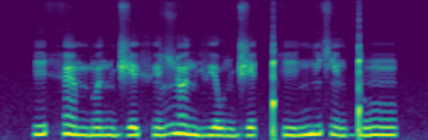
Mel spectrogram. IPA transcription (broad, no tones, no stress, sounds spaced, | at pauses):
i h ɛ̃ m b œ̃ n d͡ʒ e fʲ ɐ̃ ɮ œ̃ n vʲ ɐ w n d͡ʒ e ǃʰ i ŋ ɡ ĩ ɕ ẽ ɡ͡ǃ ũ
